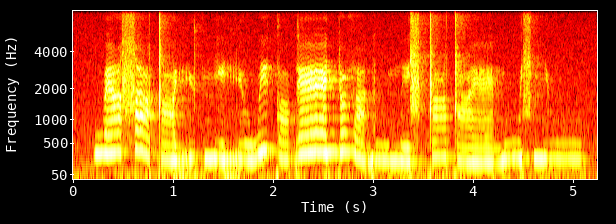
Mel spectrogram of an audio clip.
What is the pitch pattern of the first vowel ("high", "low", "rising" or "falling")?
high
